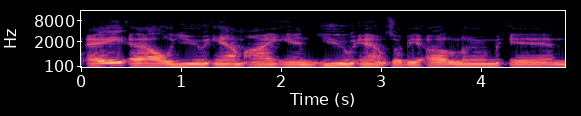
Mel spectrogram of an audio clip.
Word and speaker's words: aluminum: Um, aluminium or aluminum? Man, don't even get me started on that one. We're Americans. who say aluminum, but the Brits say it as they say. We say the right way. Aluminium. And they may be right.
